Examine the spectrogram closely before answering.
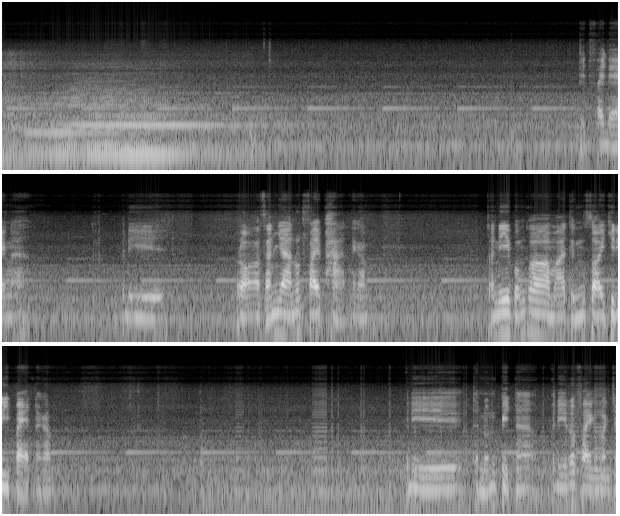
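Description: A railway crossing warning bell rings steadily.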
